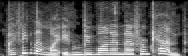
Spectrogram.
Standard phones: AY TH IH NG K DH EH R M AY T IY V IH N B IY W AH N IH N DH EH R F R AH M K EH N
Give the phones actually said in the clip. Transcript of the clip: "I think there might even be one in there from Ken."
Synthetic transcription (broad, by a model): AY TH IH NG K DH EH M AY T IY V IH N B IY W AH N IH N DH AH R F R AH M K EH N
